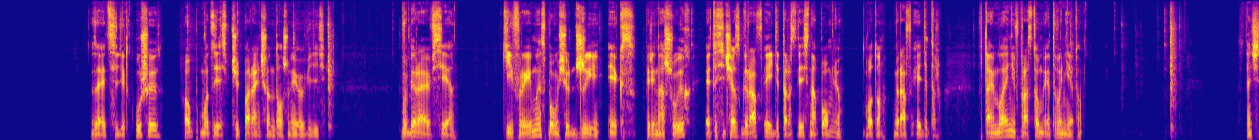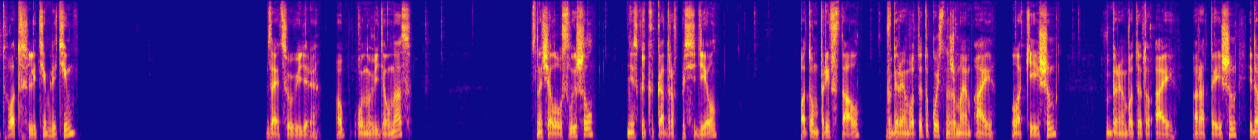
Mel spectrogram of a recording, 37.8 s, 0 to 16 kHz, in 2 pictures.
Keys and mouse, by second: 2.8 space, 3.4-3.7 drag, 5.2 middle click, 6.2-6.6 right drag, 8.9 g, 14.0 click, 15.1 g, 16.4 middle click, 17.4 click, 17.6 space, 24.2 space, 25.6-27.8 drag, 28.1 ctrl+middle click, 29.1-30.4 drag, 32.0 right click, 33.2 i, 35.0 right click, 36.1 i.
